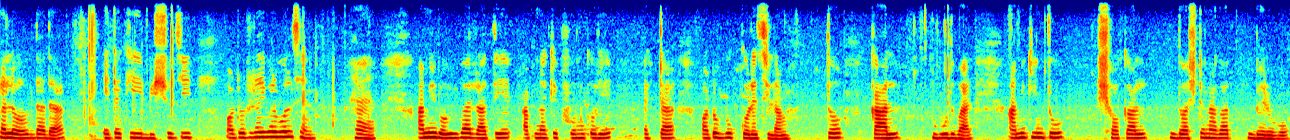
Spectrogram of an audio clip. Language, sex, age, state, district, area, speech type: Bengali, female, 18-30, West Bengal, Howrah, urban, spontaneous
